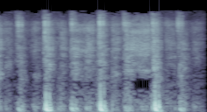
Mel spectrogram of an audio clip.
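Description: A steady drum groove: a kick drum hitting about twice a second, with lighter strikes between and a hiss of cymbals over the top.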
